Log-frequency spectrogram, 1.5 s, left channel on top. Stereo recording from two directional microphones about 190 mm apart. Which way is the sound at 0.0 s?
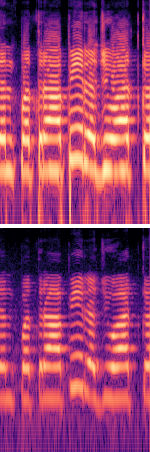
50° left (ahead or behind).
